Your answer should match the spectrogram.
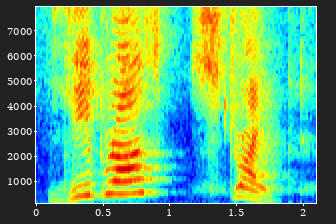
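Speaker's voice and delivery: ordinary delivery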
